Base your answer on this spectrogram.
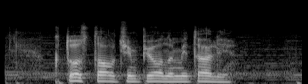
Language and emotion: Russian, neutral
